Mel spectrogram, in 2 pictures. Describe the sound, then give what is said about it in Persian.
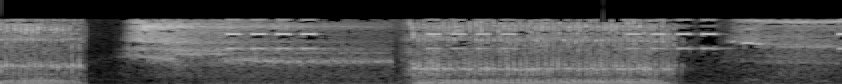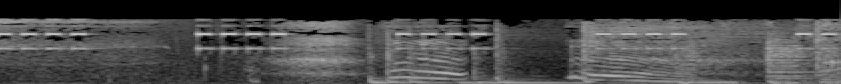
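An alarm clock rings with loud, repeated electronic beeping in short rapid bursts, broken by brief pauses and mixed with other clattering sounds. “آیا راحت از خواب بیدار نمی شوید؟ آیا صدای ساعت شما را بیدار نمی کند؟ آیا صبحها همیشه دیر می کنید؟ آیا از زنگ گذاشتن ساعت خسته شدید؟”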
